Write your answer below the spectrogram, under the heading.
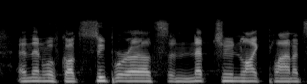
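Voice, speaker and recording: Heard over a quiet background, a man with an Australian accent speaks at a fairly high pitch. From outback Australia. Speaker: astronomy researcher. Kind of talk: lecture. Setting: club meeting talk.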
